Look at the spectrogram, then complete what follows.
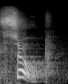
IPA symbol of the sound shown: o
